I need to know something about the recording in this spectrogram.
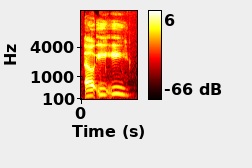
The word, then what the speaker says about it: Leigh: Lee Jeans, Lee.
